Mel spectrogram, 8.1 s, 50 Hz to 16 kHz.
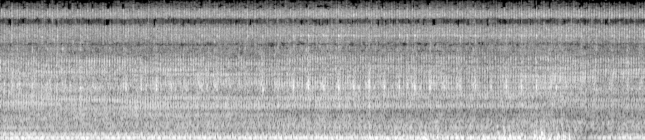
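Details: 1998 Mercedes-Benz E300 OM606 diesel, 185,000 miles, hot, at 9,000 ft, before Diesel Purge, smoking: irregular knock of about 2.5 beats per second over a lumpy low drone; rough idle, owner suspects injectors.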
